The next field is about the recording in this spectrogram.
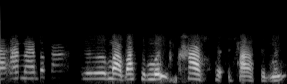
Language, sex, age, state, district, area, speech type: Bodo, female, 60+, Assam, Kokrajhar, rural, conversation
